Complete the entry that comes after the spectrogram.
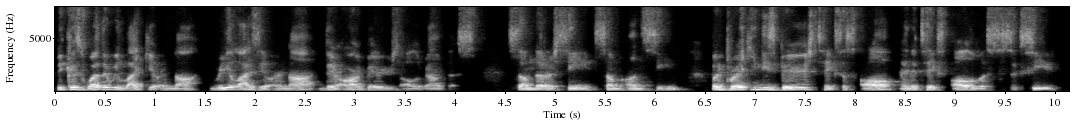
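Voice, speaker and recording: A man's voice: mid-range voice, a little mellow, rough recording. Young man reciting spoken-word poetry. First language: Punjabi. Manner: measured, rhythmic recitation with repeated refrains. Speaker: student poet. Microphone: video call.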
